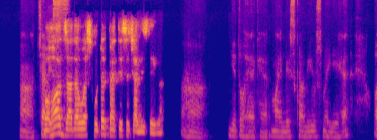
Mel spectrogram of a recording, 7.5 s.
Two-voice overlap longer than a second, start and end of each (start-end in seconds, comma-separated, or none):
none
